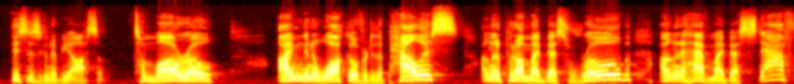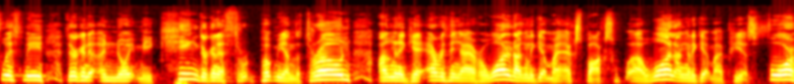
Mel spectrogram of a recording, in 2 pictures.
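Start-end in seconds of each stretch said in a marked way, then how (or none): none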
